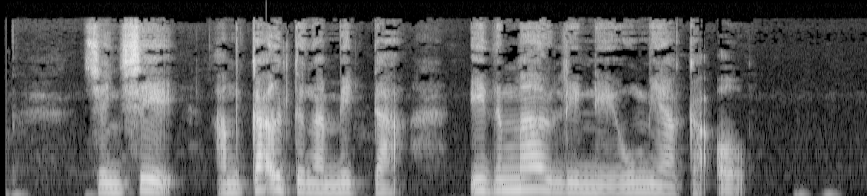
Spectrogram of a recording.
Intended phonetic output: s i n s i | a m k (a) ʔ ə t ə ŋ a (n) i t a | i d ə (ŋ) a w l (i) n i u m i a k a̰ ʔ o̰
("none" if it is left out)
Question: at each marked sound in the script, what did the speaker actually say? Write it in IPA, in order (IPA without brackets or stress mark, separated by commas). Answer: a, m, m, i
